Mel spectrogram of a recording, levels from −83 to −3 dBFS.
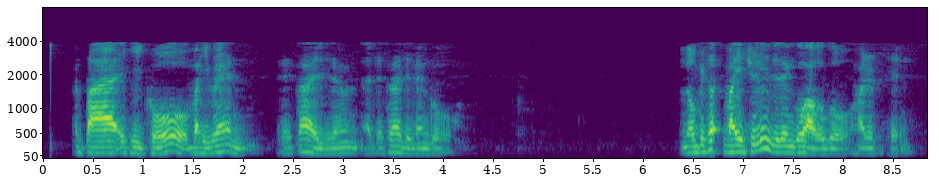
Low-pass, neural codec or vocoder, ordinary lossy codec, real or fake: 7.2 kHz; none; AAC, 16 kbps; real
